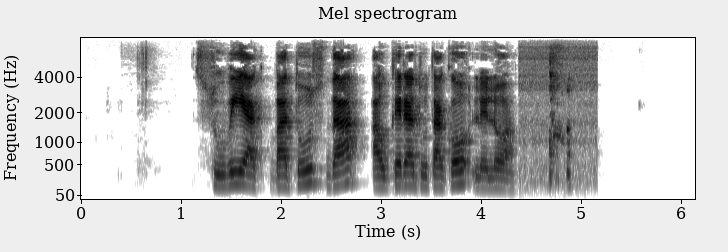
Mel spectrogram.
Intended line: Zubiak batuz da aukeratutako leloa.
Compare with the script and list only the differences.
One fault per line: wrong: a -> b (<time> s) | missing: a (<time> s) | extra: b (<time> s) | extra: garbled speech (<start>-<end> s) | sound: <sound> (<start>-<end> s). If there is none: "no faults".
sound: cough (4.7-5.0 s)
